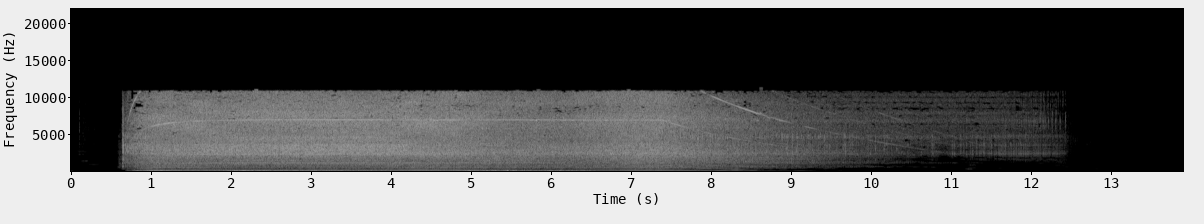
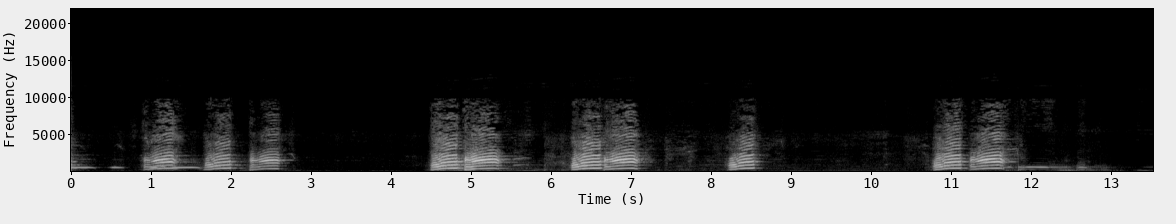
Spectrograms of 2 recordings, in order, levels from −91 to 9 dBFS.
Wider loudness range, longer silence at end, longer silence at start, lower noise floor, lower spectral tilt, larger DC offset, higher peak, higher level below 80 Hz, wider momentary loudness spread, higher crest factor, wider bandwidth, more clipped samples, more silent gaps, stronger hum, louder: first, 15 LU vs 10 LU; first, 3.5 s vs 0.85 s; first, 0.65 s vs 0 s; first, under -90 dBFS vs -79 dBFS; second, 2 dB/octave vs -0.5 dB/octave; neither; second, -12 dBFS vs -8 dBFS; first, -48 dBFS vs -64 dBFS; second, 16 LU vs 19 LU; about the same, 18 dB vs 18 dB; first, 12 kHz vs 10 kHz; neither; neither; neither; second, -24 LUFS vs -20 LUFS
